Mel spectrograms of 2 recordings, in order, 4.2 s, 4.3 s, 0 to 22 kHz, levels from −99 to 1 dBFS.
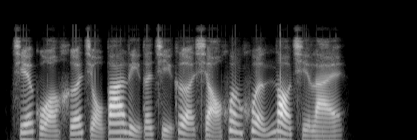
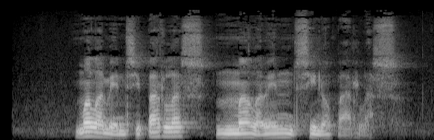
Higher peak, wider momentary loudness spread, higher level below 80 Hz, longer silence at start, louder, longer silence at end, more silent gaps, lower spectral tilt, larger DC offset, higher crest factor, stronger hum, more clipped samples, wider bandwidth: first, -2 dBFS vs -8 dBFS; second, 10 LU vs 15 LU; first, -62 dBFS vs -74 dBFS; second, 0.15 s vs 0.75 s; first, -22 LUFS vs -26 LUFS; first, 0.8 s vs 0.35 s; neither; second, -3 dB/octave vs -5.5 dB/octave; first, 0.3% vs under 0.1%; about the same, 22 dB vs 20 dB; neither; neither; second, 11 kHz vs 15.5 kHz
